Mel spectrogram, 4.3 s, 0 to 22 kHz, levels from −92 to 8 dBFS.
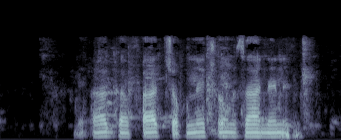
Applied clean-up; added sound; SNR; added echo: none; none; none; none.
